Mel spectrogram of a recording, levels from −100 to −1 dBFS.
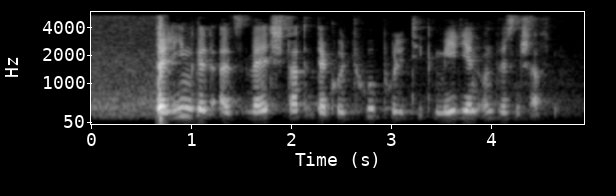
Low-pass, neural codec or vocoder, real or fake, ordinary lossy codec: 5.4 kHz; none; real; MP3, 48 kbps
